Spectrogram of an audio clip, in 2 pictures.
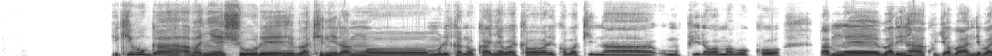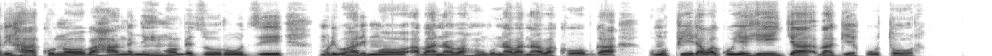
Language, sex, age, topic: Rundi, male, 36-49, education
